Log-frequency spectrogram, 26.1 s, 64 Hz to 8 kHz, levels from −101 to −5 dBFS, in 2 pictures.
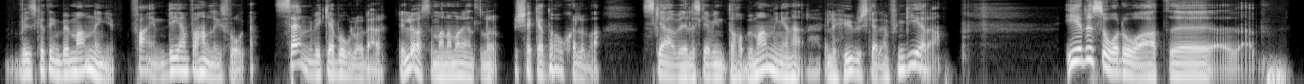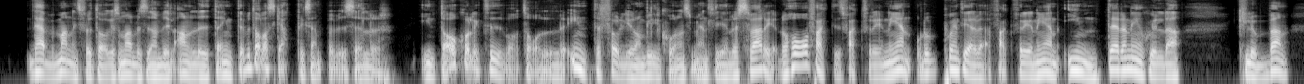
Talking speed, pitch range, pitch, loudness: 195 wpm, 100-140 Hz, 115 Hz, -22 LUFS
